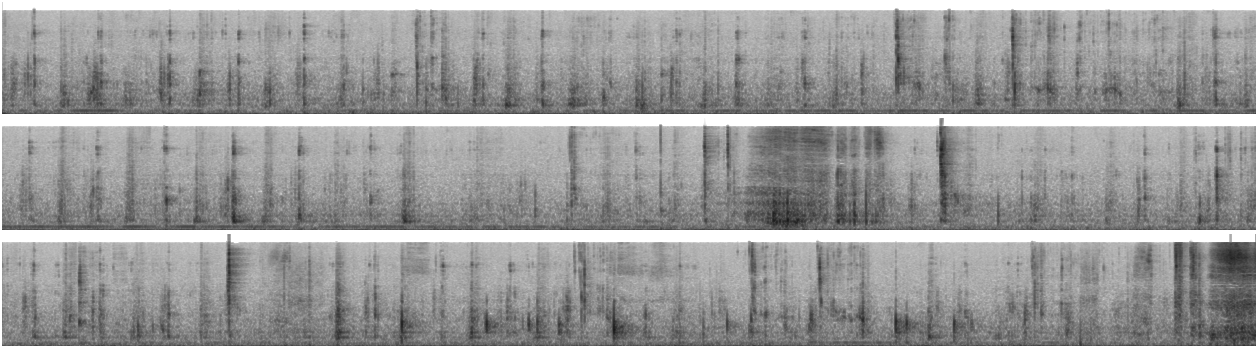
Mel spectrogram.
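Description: Close-miked chewing and crunching of fried sweet and sour pork, with many fast wet clicks of mouth and food. There is a louder burst about halfway through and another at the very end.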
